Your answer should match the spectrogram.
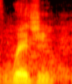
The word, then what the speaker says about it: Reggie: My name is William Sloan, but they call me Chef Reggie. That rhymes with veggie.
